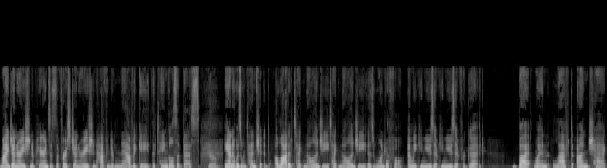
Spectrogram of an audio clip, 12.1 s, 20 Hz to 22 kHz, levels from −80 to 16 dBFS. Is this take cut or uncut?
cut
